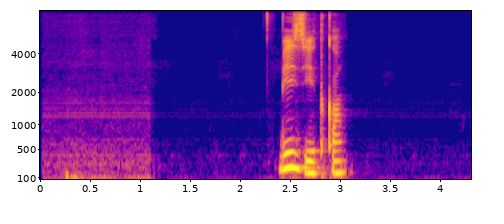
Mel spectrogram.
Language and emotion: Russian, neutral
